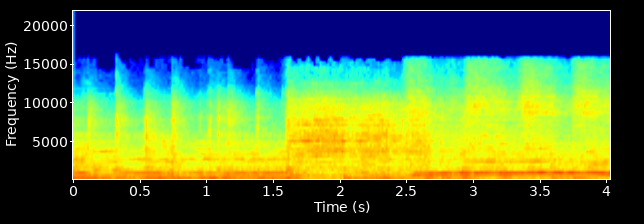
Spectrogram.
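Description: Heavy metal band playing live: drum kit and distorted electric guitars, with a high lead note held in the first half and another bent slowly upward in the second half.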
